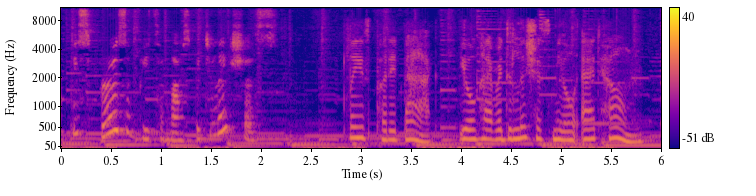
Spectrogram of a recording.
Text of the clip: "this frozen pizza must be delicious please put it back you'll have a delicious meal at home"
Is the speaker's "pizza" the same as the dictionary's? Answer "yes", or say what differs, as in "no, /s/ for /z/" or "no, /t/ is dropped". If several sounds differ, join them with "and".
no, /s/ is dropped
